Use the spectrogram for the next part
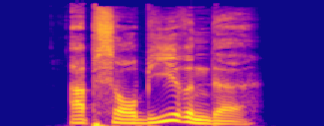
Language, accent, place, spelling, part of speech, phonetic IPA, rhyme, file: German, Germany, Berlin, absorbierende, adjective, [apzɔʁˈbiːʁəndə], -iːʁəndə, De-absorbierende.ogg
- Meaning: inflection of absorbierend: 1. strong/mixed nominative/accusative feminine singular 2. strong nominative/accusative plural 3. weak nominative all-gender singular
